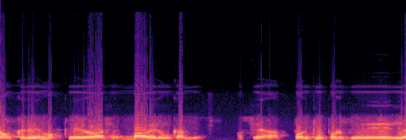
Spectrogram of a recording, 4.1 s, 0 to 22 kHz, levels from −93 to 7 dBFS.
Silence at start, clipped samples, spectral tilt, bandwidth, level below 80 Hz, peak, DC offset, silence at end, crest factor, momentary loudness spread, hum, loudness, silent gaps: 0 s; under 0.1%; -6 dB/octave; 8 kHz; -62 dBFS; -2 dBFS; under 0.1%; 0 s; 10 dB; 6 LU; none; -14 LUFS; none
